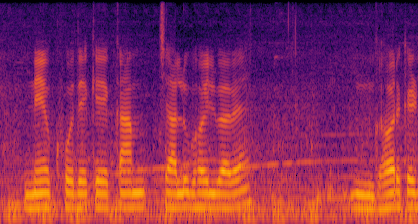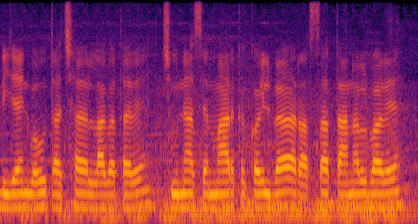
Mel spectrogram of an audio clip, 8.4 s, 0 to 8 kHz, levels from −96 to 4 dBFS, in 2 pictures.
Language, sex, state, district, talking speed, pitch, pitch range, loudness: Maithili, male, Bihar, Samastipur, 150 wpm, 145 Hz, 140-150 Hz, -20 LUFS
